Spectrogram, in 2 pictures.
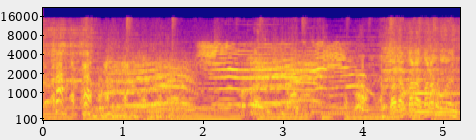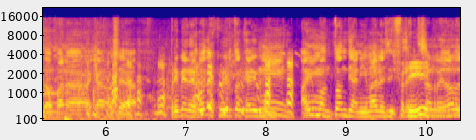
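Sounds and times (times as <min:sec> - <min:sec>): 
laughter: 0:00.0 - 0:01.9, 0:04.1 - 0:08.8
voice singing at a very high pitch imitating a cat meowing: 0:00.9 - 0:05.7
speech: 0:04.6 - 0:10.4.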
